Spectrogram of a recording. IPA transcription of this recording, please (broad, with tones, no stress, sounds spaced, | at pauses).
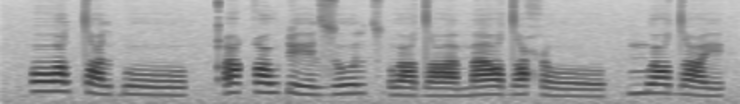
ɔː˦ l tˤ ɤ˨ l ɓ oː˨ | qʼ e˦ q o˦ w ɗ eː˨ l z oː˦ l t͡sʼ oː˨ dˤ aː˨ m aː˦ dˤ ɤ˦ ħ oː˨ | m o˦ w dˤ e˨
